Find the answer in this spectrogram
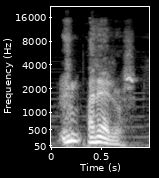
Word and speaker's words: anhelos: palabra anhelos Recuerda que la palabra anelos se escribe con N y con h intermedia que es muda porque tiene el mismo pero es una consonante y se podría leer elos pero para leerla de corrido anhelos Gracias hermano David porque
